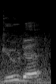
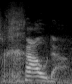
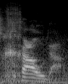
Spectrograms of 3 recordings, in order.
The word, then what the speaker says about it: Gouda: it's it's like the hauda yes you actually pronounce it as ghauda and not gouda it's ghauda yeah for those that let's get this straight it's ghauda with a hard g in the back right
